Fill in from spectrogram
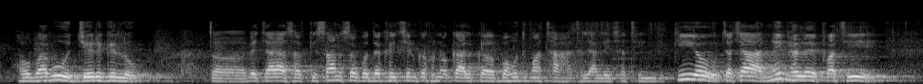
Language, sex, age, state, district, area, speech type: Maithili, male, 30-45, Bihar, Darbhanga, urban, spontaneous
